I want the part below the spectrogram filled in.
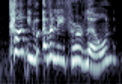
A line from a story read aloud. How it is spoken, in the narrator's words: She snapped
